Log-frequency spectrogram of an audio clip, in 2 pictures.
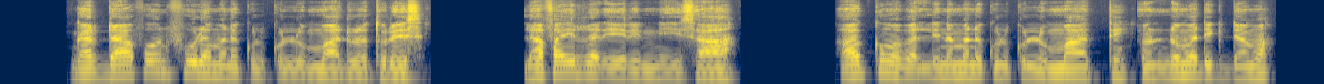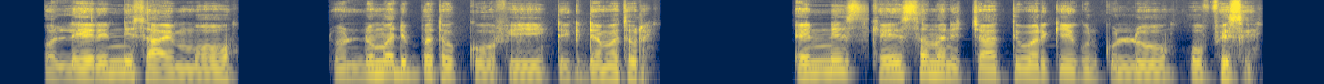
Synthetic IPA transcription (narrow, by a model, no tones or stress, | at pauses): ɡɐɾd̪aːfo̞ːnfuːlɐmɐnɐkʼʊlkʼʊlːʊmːaːd̪ʊɾɐt̪ʊɾes | lɐfɐɪrːɐᶑe̞ːɾɪnːɪːsaː | ʔɐkːʊmɐbɐlːɪnɐmɐnɐkʼʊlkʼʊlːʊmːaːt̪ːɪᶑʊnɗʊmɐd̪ɪɡd̪ɐmɐ | wɔlɗe̞ːɾɪnːɪɪsaːɪmːo̞ː | ᶑʊnɗʊmɐd̪ɪbːɐt̪ɔkːoːfɪd̪̥ɪɡd̪ɐmɐt̪ʊɾɛ̥ | ʔɪnːɪske̞ːsːɐmɐnɪt͡ʃːaːt̪ːɪwɐɾkʼeːkʼʊlkʼʊlːuːʊfɪsɛ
